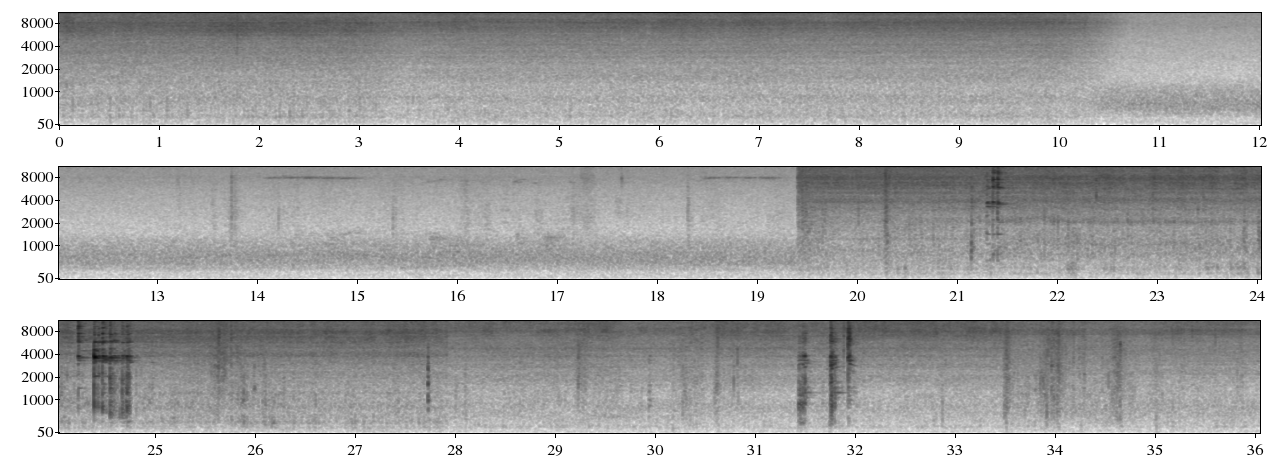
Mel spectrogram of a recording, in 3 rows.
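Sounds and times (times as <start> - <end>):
kettle hissing and sizzling: 0.0 - 10.8, 19.4 - 36.0
kettle handle and lid clanking: 21.1 - 22.1, 24.1 - 25.1, 31.4 - 32.1.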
